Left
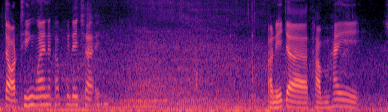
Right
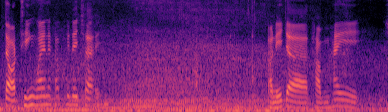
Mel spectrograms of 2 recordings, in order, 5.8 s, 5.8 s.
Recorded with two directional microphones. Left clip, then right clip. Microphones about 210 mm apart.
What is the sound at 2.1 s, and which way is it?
Vehicle, 40° left (ahead or behind).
